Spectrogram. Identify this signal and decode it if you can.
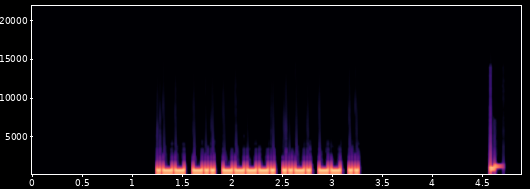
Morse code, heard as a keyed tone, about 40 wpm, 700 Hz. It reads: WD9FMI
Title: USA Call Signs Repeated 3x 40wpm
